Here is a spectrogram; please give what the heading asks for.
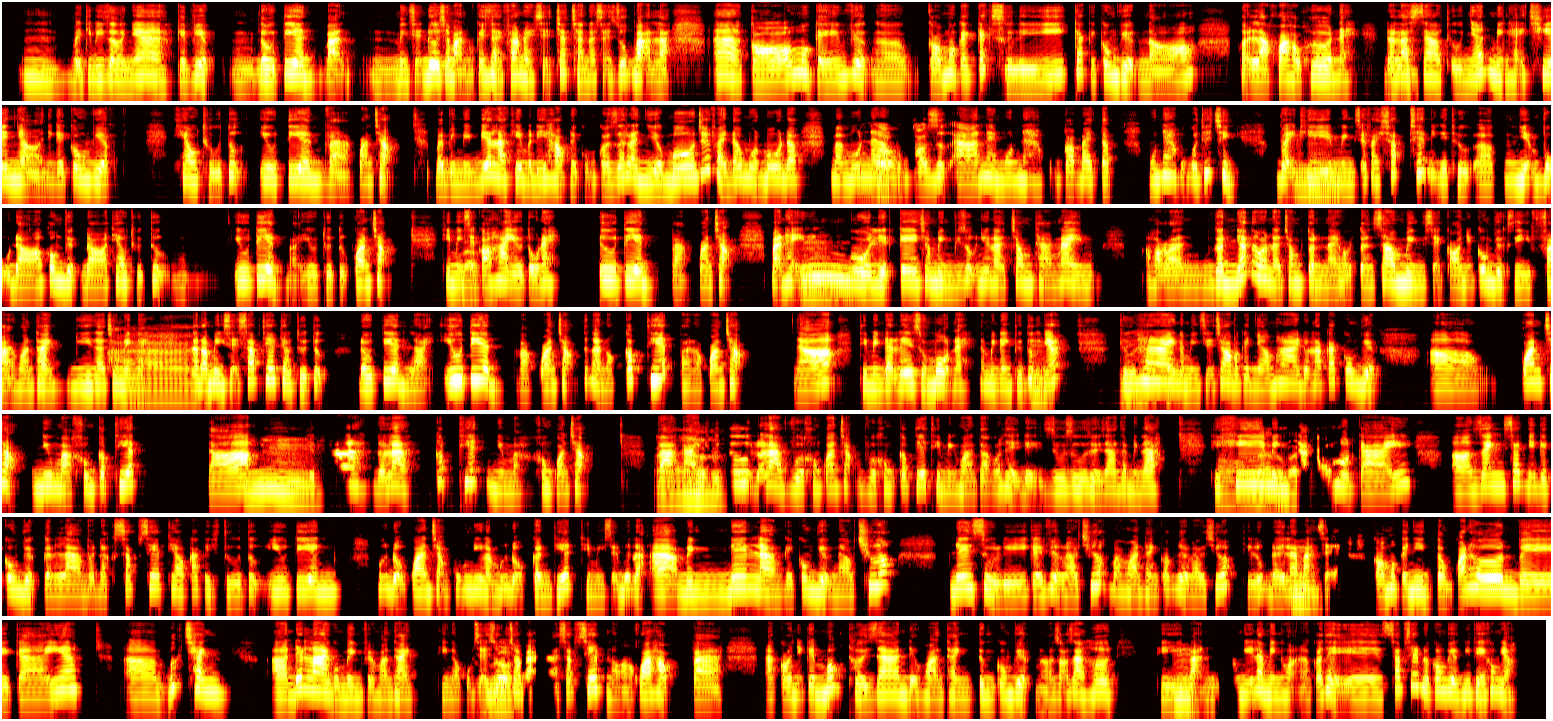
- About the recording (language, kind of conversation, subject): Vietnamese, advice, Làm thế nào để tránh trì hoãn công việc khi tôi cứ để đến phút cuối mới làm?
- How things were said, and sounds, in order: tapping; laughing while speaking: "À!"; in English: "deadline"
